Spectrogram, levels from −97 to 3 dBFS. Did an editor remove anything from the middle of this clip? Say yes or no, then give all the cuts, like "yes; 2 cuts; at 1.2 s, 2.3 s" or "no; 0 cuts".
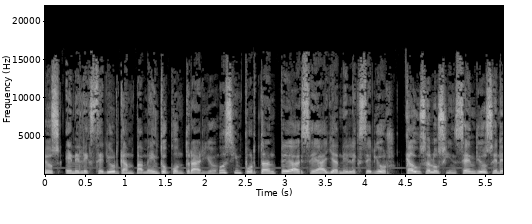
yes; 4 cuts; at 0.9 s, 2.2 s, 3.2 s, 3.7 s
